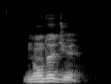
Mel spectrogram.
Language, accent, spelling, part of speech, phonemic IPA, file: French, France, nom de Dieu, interjection, /nɔ̃ də djø/, LL-Q150 (fra)-nom de Dieu.wav
- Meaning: bloody hell; Jesus Christ; goddammit (indicates surprise, anger, indignation, etc.)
